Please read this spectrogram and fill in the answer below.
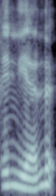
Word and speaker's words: minyan: You can think of it as, even though it's not spelled the same way, minyan, Jewish, is M-I-N-Y-A-N. But if you want to think of the little yellow guys from Despicable Me, that you get minions, you get lots of people together and pray.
